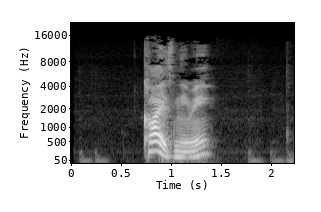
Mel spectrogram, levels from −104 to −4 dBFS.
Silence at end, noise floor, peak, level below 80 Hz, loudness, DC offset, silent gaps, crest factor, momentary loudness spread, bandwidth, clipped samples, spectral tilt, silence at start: 0.85 s; -63 dBFS; -2 dBFS; -60 dBFS; -19 LUFS; under 0.1%; none; 22 dB; 12 LU; 15.5 kHz; under 0.1%; -4.5 dB/octave; 0.75 s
